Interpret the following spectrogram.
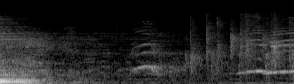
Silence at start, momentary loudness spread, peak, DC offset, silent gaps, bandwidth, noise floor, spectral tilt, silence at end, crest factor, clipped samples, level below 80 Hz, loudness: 0 s; 20 LU; -4 dBFS; under 0.1%; none; 11.5 kHz; -47 dBFS; -7 dB/octave; 0 s; 22 dB; under 0.1%; -42 dBFS; -28 LUFS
